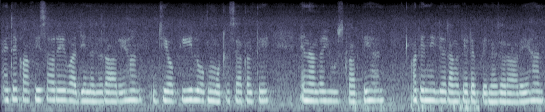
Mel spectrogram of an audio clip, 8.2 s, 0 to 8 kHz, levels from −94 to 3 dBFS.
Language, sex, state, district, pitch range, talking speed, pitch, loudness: Punjabi, female, Punjab, Kapurthala, 200-220 Hz, 190 wpm, 210 Hz, -14 LUFS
